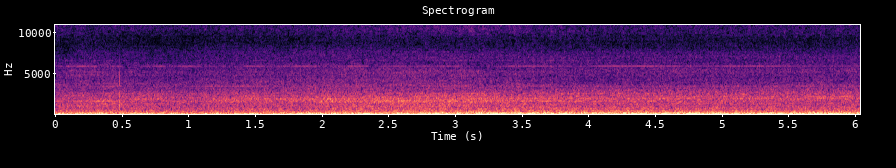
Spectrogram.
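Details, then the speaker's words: 1995 Cadillac Fleetwood V8 after a fuel pump, regulator and filter replacement cured hard starting: starts on the first key turn, then a steady, low, even rumbling idle with no stumble or misfire. A normal idle. "Alright, moment of truth. Just like that. It's exactly how it's supposed to start up."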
